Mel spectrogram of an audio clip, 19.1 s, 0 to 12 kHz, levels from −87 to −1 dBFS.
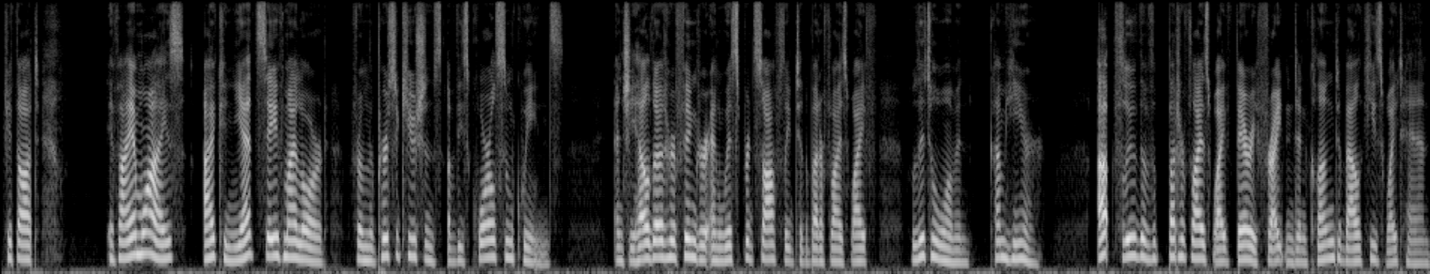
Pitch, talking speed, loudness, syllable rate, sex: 180 Hz, 155 wpm, -20 LUFS, 4.7 syllables/s, female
